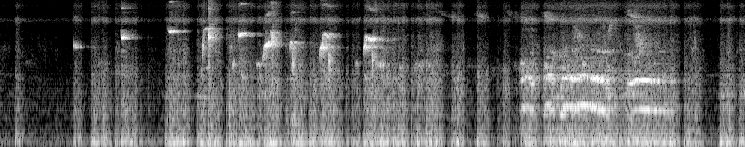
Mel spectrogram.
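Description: A small bird chirps in a quick run of short high notes, then a rooster crows once, about five seconds in.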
